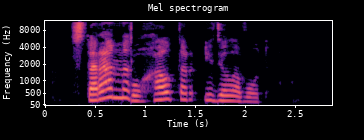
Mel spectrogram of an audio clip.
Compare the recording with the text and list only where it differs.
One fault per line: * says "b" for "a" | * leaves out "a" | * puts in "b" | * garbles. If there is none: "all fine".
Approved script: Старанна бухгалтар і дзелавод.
all fine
